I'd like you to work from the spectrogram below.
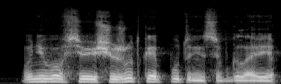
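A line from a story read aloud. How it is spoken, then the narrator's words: Apologetic mutter. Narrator (Russian): пробормотал он, словно вынужденный извиниться за Зульцбахера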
